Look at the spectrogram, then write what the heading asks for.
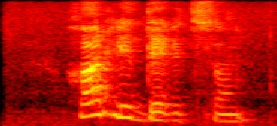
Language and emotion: Russian, neutral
